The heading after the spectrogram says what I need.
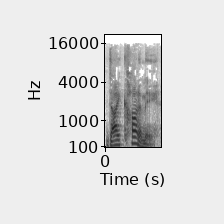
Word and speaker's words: dichotomy: Another great noun is dichotomy. This word has four syllables, and the stress is on that second syllable, dichotomy. And that third syllable, it has that schwa, that sound, dichotomy.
